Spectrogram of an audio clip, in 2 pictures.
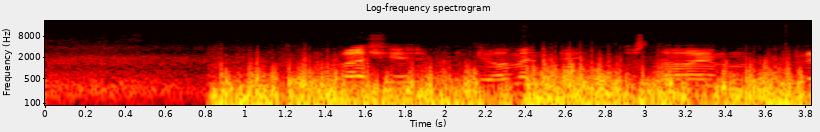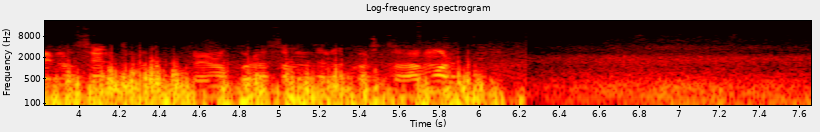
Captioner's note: sound of the rough winds of the Atlantic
